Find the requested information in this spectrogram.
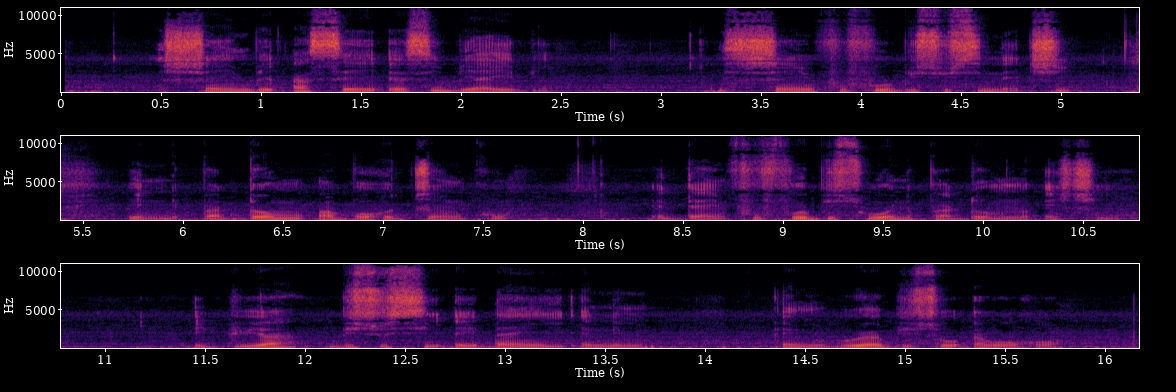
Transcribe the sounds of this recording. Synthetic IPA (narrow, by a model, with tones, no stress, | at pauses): ɕɛ̃˦m˦bi˦ʔa˦sɛ˨˦ʔɛ˦si˨bi˨a̰˨jɛ̰˨bḭ˨ | ɕɛ̃˦fu˦fu˦ɔ˦bi˦su˦si˨nã̰˨t͡ɕʰi˦ | ɛ˨nĩ˨pʰa˨dɔ̃˦ma̰˦bɔ˨hɔ˦d͡ʑʰɛ̃˨ŋ˦kʰu˦ɛ˨dã̰˨fu˦fu˦o˦bi˦sʊ˦wɔ˨nĩ˨pʰa˨dɔ̃˦mnʊ̃˦ʔɛ˦t͡ɕʰḛ˨ | e˨bᶣɥa˦bi˦su˦sɪ̰˨ʔɛ˨dã˦nji˨ʔɛ˨nĩ˨mɛ˨m˨bu˦a˨bi˦sʊ˦ʔɛ˦wɔ˨hɔ˦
